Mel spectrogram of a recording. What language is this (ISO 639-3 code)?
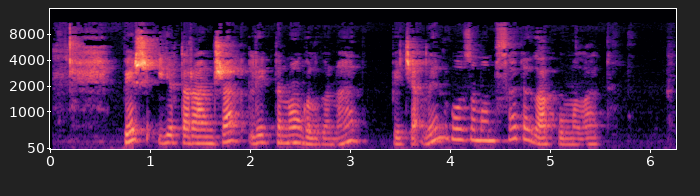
chm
